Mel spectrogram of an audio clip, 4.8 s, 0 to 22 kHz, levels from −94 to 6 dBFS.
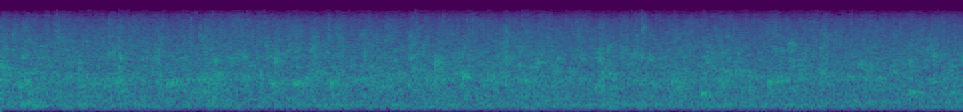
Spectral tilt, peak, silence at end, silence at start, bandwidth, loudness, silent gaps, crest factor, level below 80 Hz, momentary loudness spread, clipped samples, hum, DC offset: -1 dB/octave; -24 dBFS; 0 s; 0 s; 16 kHz; -37 LUFS; none; 14 dB; -88 dBFS; 1 LU; under 0.1%; none; under 0.1%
